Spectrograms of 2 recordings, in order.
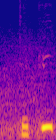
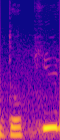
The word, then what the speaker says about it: Depew: ュー駅に、デピューっていうかな、発音はドピューらしいですけどね、そう言ってる人が多かったですね。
